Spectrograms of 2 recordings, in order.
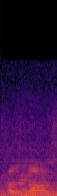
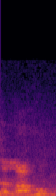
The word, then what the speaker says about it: Allahu: So this will become, if I write down together, it will be written as Allah. The word, full word is Allah. If you stop, then you don't pronounce the last letter.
